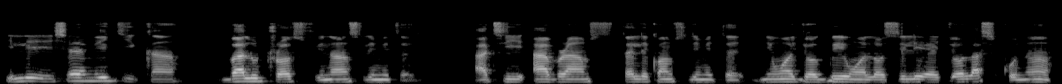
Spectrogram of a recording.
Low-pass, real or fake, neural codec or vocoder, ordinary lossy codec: 7.2 kHz; real; none; none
